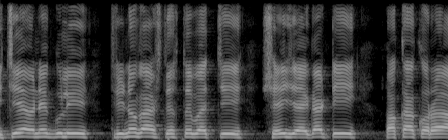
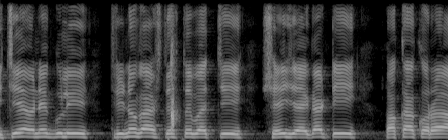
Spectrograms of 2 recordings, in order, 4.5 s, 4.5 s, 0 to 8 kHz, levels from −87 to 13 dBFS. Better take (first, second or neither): first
